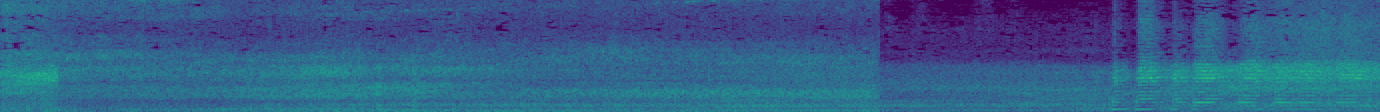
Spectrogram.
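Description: Mercedes-Benz Citaro city bus passing close by, its engine and tyre noise making a dense low rumble. About five and a half seconds in, a steady horn note sounds and holds.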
